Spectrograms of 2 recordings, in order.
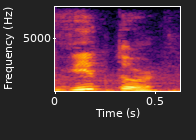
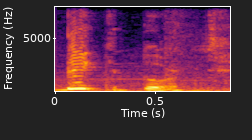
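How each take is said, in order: First: The name begins with a V sound. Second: The name begins with a B sound. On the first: "meu nome é Vitor" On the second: "ele falava Victor"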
